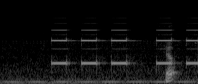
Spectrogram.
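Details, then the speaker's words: Criticare 8100 EP1 patient monitor with capnography demo: repeated short high-pitched beeps about three per second over a low room hum, the apnea alarm sounding about 30 seconds after the nasal cannula is removed. "i will now take that nasal cannula off and we have this thing set to go to an atm alarm i believe in about 30 seconds"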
